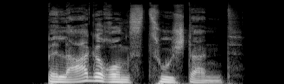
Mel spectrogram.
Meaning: state of siege
- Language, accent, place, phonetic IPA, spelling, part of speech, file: German, Germany, Berlin, [bəˈlaːɡəʁʊŋsˌt͡suːʃtant], Belagerungszustand, noun, De-Belagerungszustand.ogg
